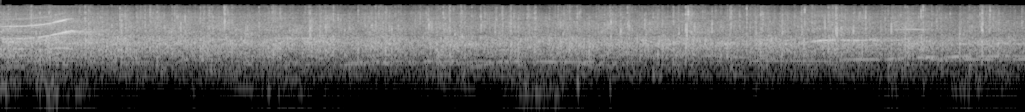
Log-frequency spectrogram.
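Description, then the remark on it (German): Sustained, loud, enthusiastic applause from a large crowd for what God did last year, dense and steady for several seconds, with a few faint whistles and cheers rising above the clapping. “Wir probieren noch mal einmal aus äh, einen enthusiastisch deutschen Applaus für das, was Gott letztes Jahr gemacht hat.”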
